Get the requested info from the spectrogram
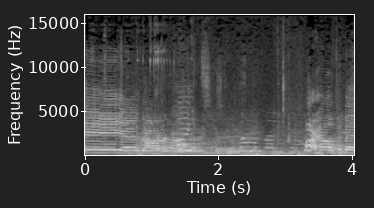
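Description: A woman singing a children's song, with long held notes that bend in pitch, and young children's voices joining in.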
